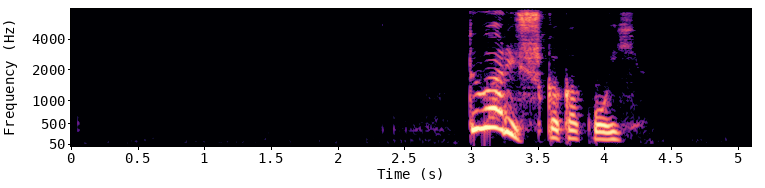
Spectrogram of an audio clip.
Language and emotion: Russian, angry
